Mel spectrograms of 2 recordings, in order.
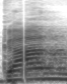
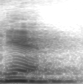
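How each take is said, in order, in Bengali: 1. শব্দটি সাধারণ স্বরে উচ্চারিত হয়, অনুনাসিক নয়। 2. শব্দটি অনুনাসিক স্বরে উচ্চারিত হয়। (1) "এটা কিন্তু আমরা গান বলছি না" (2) "চন্দ্রবিন্দুতে জ্ঞান"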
